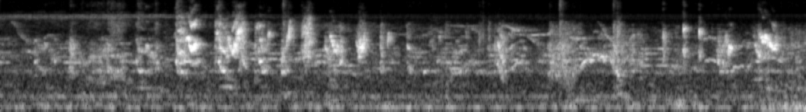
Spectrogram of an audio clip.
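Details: In a budgerigar colony, many birds chirp and chatter rapidly, with about three short notes a second, sharper squeaks standing out, and a low hum behind.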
